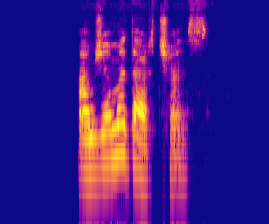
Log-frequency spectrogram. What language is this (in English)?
Georgian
